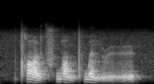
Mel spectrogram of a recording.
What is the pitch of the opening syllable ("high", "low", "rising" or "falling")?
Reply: falling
